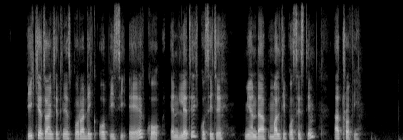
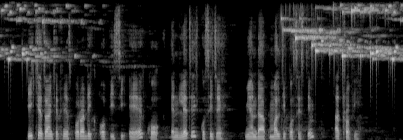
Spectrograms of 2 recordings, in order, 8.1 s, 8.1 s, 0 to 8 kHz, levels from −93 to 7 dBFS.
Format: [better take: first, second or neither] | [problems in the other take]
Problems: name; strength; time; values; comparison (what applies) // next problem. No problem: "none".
first | noise reduction (classical method WPE with log-MMSE)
